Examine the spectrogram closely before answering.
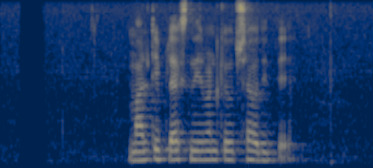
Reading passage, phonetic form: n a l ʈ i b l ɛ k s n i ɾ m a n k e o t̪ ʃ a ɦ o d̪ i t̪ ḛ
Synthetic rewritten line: m a l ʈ i p l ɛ k s n i ɾ m a n k e u t̪ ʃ a ɦ o d̪ i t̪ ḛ

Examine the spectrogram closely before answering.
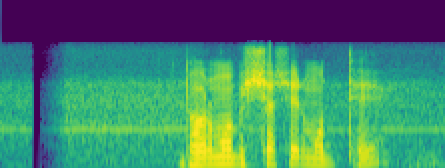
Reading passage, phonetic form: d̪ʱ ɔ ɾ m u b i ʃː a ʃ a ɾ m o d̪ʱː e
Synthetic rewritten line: d̪ʱ ɔ ɾ m o b i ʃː a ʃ e ɾ m o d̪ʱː e

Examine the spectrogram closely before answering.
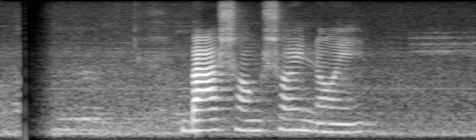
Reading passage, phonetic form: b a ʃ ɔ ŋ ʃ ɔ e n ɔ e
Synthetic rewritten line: b a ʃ ɔ ŋ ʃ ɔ e n ɔ e

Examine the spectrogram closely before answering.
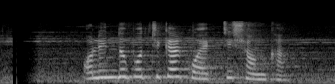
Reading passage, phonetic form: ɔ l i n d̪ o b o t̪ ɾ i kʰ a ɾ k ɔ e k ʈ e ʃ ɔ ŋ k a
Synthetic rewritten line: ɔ l i n d̪ o p o t̪ ɾ i k a ɾ k ɔ e k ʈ i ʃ ɔ ŋ kʰ a

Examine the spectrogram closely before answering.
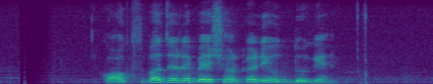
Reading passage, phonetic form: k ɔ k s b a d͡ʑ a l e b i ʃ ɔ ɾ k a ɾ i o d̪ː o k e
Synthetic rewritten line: k ɔ k s b a d͡ʑ a ɾ e b e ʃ ɔ ɾ k a ɾ i u d̪ː o ɡ e

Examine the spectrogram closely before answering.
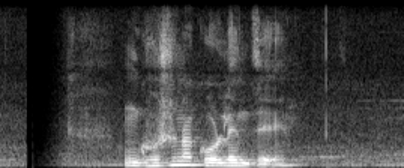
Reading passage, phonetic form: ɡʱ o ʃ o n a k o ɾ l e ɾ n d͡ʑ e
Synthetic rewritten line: ɡʱ o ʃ o n a k o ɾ l e n d͡ʑ e

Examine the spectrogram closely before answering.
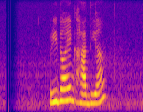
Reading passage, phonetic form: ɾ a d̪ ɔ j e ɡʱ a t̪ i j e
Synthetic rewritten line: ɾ i d̪ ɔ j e ɡʱ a d̪ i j a

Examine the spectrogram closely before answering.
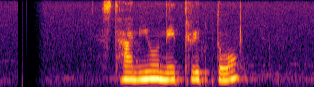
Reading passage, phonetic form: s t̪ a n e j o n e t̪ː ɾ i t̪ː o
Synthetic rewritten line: s t̪ʰ a n i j o n e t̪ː ɾ i t̪ː o

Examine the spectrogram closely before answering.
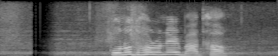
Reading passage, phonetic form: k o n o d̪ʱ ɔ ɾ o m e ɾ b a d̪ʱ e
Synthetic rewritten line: k o n o d̪ʱ ɔ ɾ o n e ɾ b a d̪ʱ a

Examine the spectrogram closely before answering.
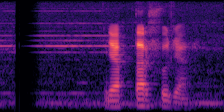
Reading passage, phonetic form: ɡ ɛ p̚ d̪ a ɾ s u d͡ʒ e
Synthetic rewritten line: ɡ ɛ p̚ t̪ a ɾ ʃ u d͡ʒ a

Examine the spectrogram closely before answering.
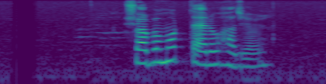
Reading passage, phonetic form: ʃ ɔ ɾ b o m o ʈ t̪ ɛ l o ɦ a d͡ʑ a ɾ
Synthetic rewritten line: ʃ ɔ ɾ b o m o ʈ t̪ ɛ ɾ o ɦ a d͡ʑ a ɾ

